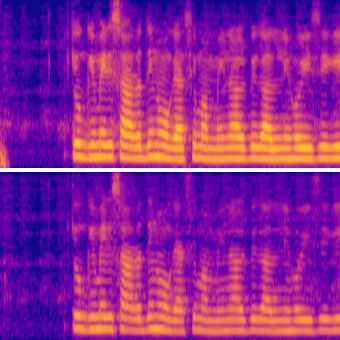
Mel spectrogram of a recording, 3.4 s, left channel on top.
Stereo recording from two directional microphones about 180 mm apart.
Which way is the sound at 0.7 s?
15° left (ahead or behind).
